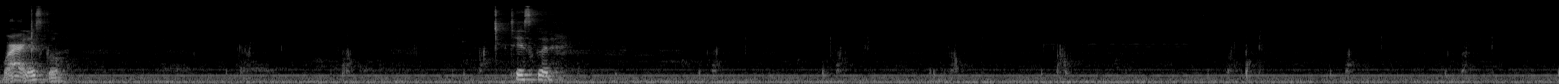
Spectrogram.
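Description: A young woman sips a drink through a straw.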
